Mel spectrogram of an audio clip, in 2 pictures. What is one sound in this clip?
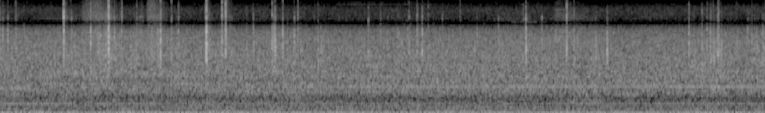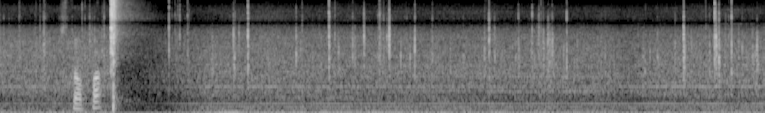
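A cordless caulking gun's motor whirs as it pushes out sealant.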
